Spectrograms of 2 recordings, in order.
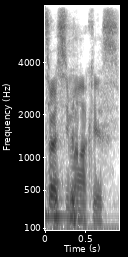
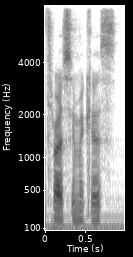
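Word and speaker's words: Thrasymachus: our greek pronunciations yet we've got uh thrashy marcus it's throsy marcus we're moving away from throsumicus i'm going to struggle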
